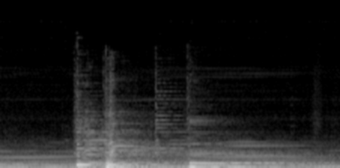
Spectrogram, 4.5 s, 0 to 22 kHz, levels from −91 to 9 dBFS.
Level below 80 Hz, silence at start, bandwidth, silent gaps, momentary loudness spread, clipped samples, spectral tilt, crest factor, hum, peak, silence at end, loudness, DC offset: -54 dBFS; 0 s; 9 kHz; none; 17 LU; under 0.1%; -7 dB/octave; 18 dB; none; -4 dBFS; 0 s; -21 LUFS; under 0.1%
